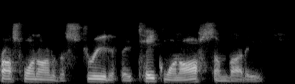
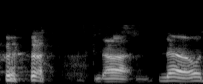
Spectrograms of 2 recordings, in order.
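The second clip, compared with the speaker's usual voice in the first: ordinary talk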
